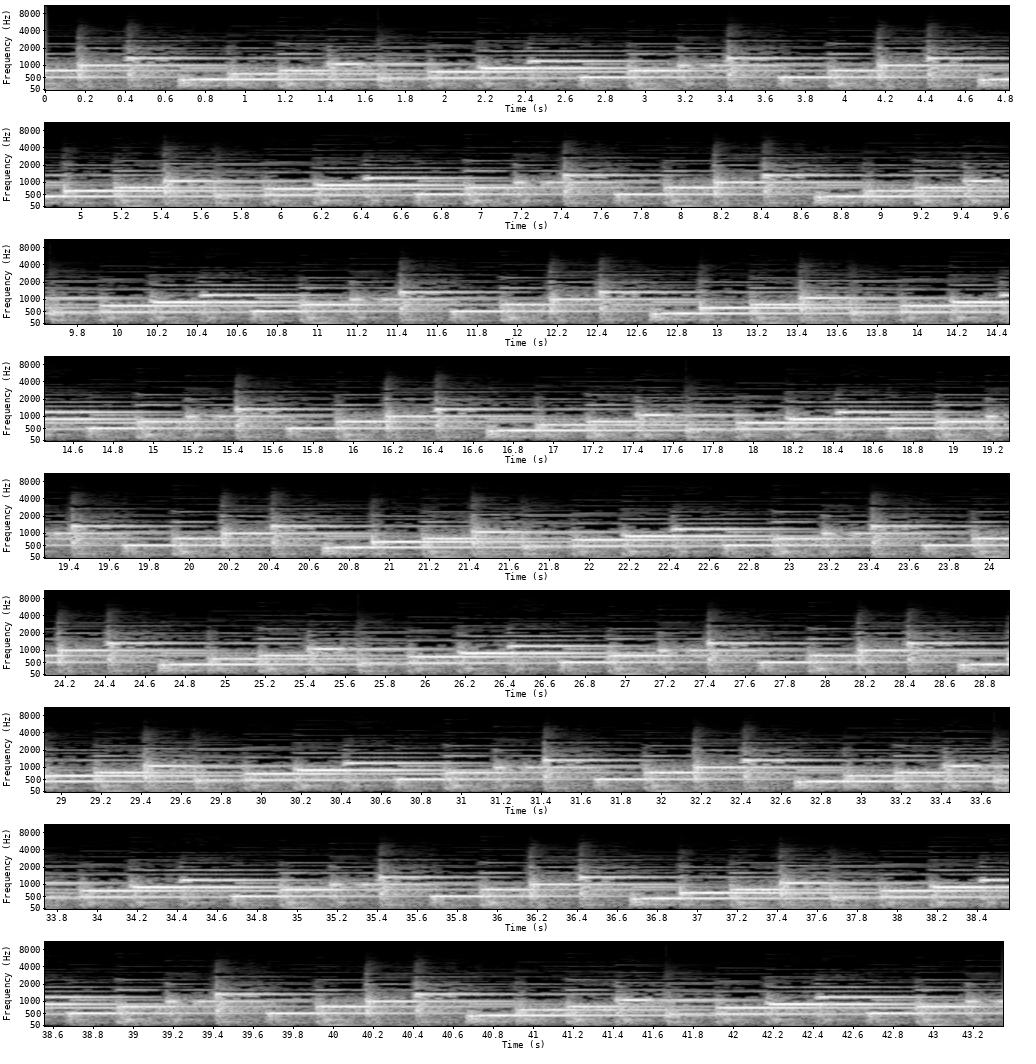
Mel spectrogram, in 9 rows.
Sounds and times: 0.0s Piano 43.3s

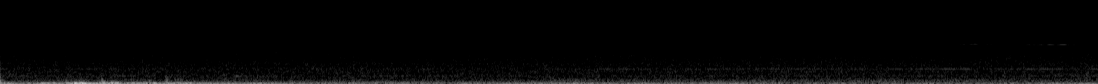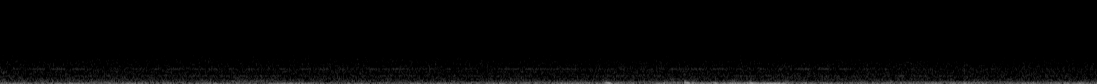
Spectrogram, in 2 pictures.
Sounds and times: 1.6s bus arrived 18.2s

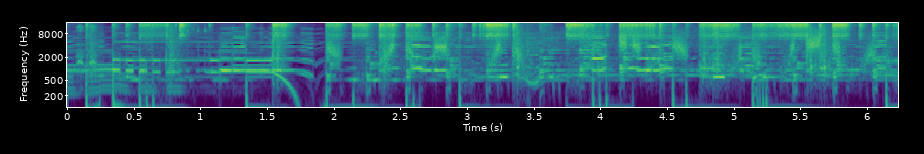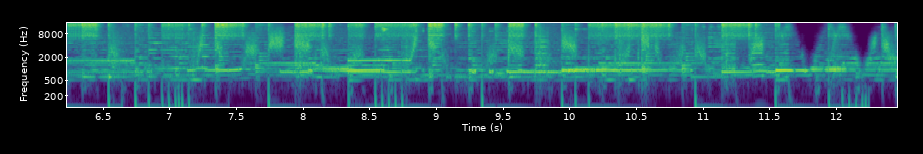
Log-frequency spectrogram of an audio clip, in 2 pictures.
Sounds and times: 0.0s 8 bit synth 1.9s
0.0s beat 12.4s
4.8s 8 bit synth 12.4s

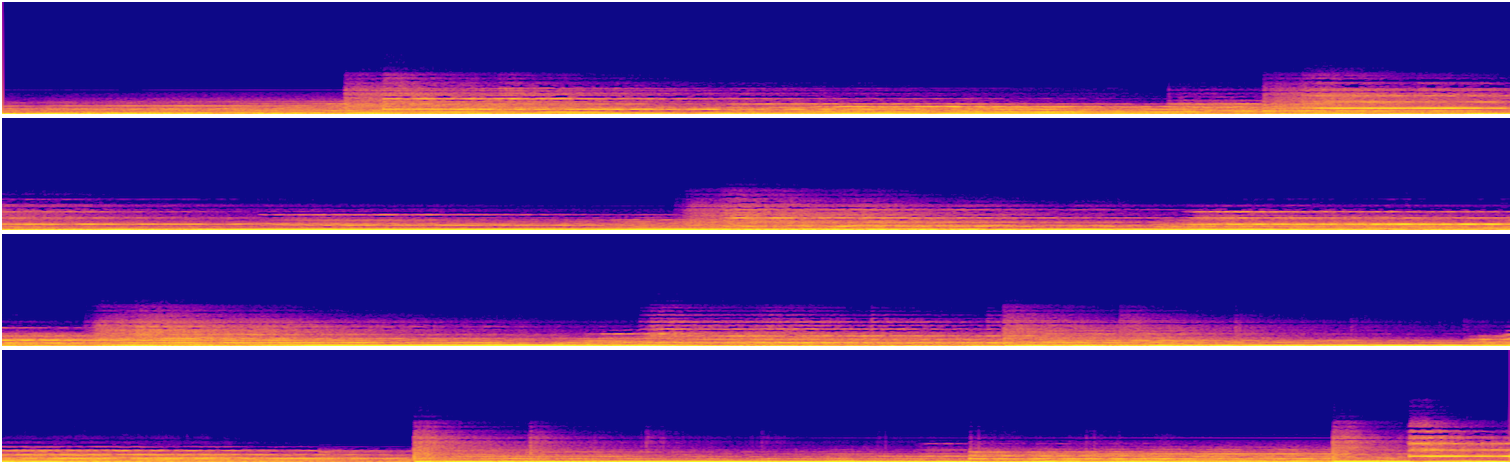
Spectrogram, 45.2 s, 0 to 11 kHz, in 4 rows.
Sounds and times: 0.0s drums 6.8s
8.8s drums 14.2s
16.0s drums 20.6s
23.2s drums 34.4s
37.0s drums 45.2s

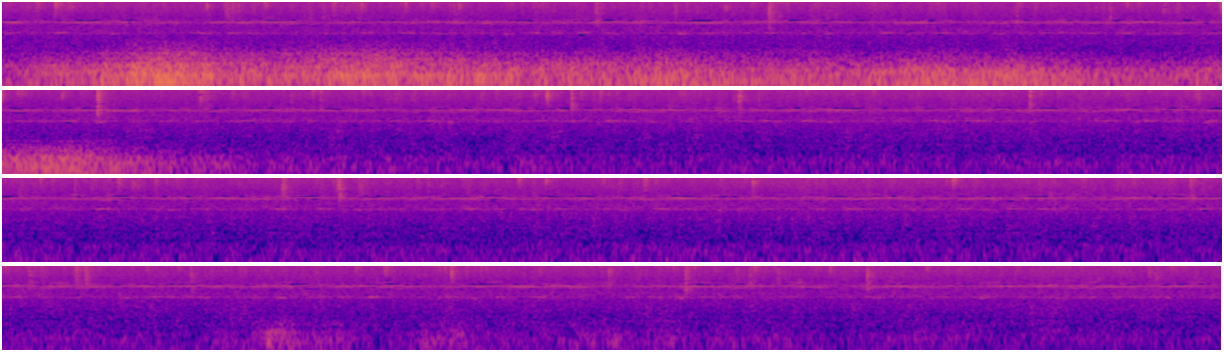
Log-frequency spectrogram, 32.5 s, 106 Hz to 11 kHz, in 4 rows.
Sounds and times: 0.0s falling rain 32.5s
0.1s singing treefrogs 32.5s
0.3s thunderbolts of varying intensity 9.5s

